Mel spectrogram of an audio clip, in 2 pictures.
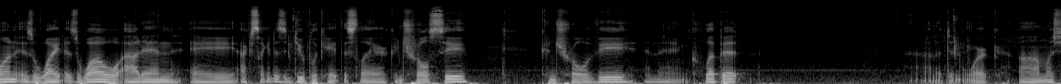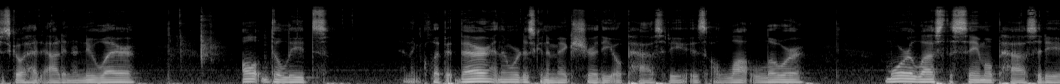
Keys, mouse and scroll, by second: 0.3 click, 1.4 click, 2.4 click, 3.0 ctrl+c, 3.3 click, 4.0 ctrl+v, 6.0 alt+click, 8.9 alt+click, 9.5 Delete, 10.9 click, 13.5 alt+Delete, 14.0 click, 15.7 alt+click, 16.4-20.8 alt+drag.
